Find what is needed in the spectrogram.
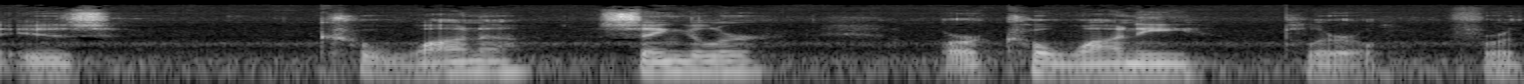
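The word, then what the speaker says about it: choana: are easily noticed here as well the proper pronunciation is Kawana singular or Kewanee plural for these nasal passageways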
